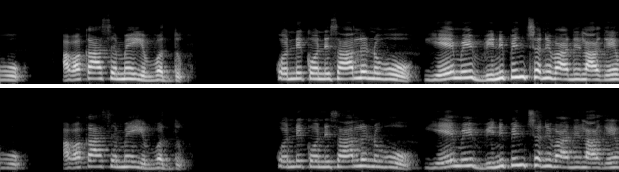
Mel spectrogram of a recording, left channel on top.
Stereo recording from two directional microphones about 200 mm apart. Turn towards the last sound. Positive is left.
turn(degrees=35)  # may be behind; listen again after turning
